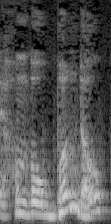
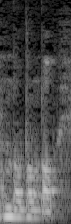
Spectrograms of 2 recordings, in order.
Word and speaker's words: Humble Bundle: want to plug in Humble Bundle see I said it right this week everyone points out last week I called it Humble Bumble so yes Humble Bundle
